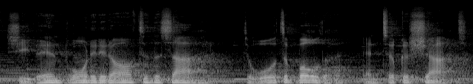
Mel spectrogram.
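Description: A man's voice: sits low, unhurried. A man narrating a scripted western audio drama. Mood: measured. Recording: echoing, long reverb over music.

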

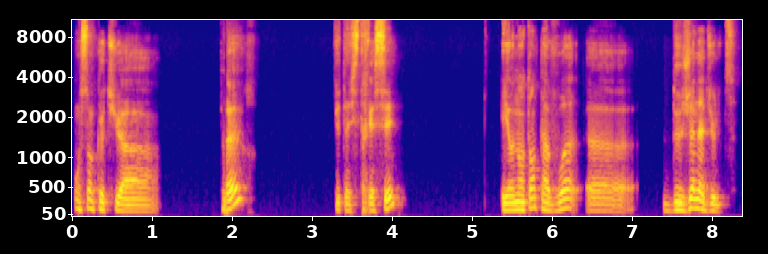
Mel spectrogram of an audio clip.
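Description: A man's voice: medium pitch, animated, slow pace, pauses often, darkish tone. A man hosting a casual interview, often restarting and repeating words mid-sentence. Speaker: host.

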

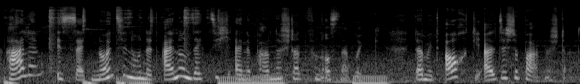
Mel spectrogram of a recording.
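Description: A woman in her twenties from the Netherlands, giving a bright, lively presentation outdoors. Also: on the high side, a little fast, music in the background. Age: 20s. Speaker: city ambassador. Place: outdoors in a city and park.

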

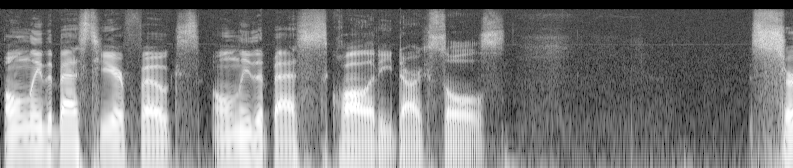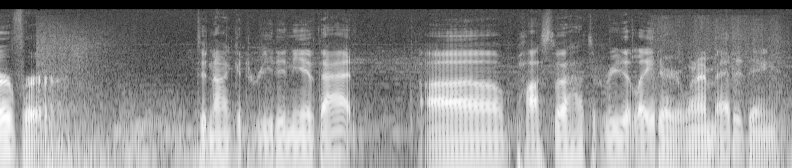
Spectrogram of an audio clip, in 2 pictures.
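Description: A young man with a somewhat low voice, a little raspy and hoarse from yelling the day before. He narrates his gameplay casually, cursing at enemies and laughing at his own mistakes. He talks into a desk microphone. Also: normal speed, long pauses, soft background music. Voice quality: slightly raspy. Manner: swears and exclaims at the game, self-mocking. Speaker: gaming channel host. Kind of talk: casual let's-play commentary.

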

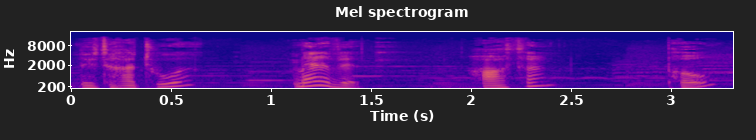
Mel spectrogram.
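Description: Radio drama role: a playful, probing female confidante, low register, light music behind. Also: sing-song, unhurried. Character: curious, teasing female friend of a writer. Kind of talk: German radio play acting.

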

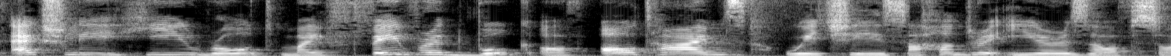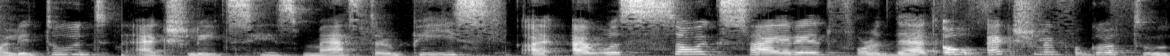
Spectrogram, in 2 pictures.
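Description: Chatty Brazilian woman, slightly high voice. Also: a little slow, hardly any pauses. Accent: Brazilian Portuguese. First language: Portuguese. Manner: chatty, enthusiastic, restarts phrases. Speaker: wellness vlogger. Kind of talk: casual chat to camera.

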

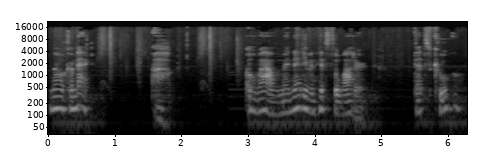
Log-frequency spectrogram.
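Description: A man with a hoarse, sore-throated voice giving casual, chatty commentary while playing a video game, talking to himself and to the game. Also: medium pitch, lively intonation, slow, mellow, faint music behind. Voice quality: gravelly, raspy. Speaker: let's play gamer.

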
